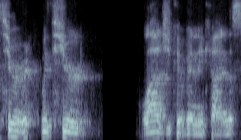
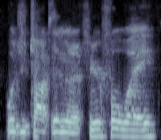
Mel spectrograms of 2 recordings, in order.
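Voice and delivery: ordinary talk, nothing marked

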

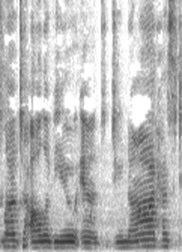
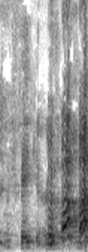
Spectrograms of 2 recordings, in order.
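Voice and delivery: laughing; 11 semitones higher, 15 dB louder than usual. Real, not acted. Laughing at own joke.

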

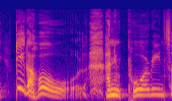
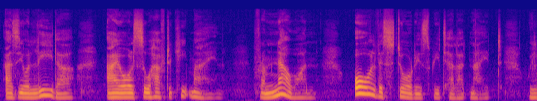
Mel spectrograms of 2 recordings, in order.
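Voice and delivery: solemn Tiger; 7 semitones lower, 5 dB quieter than usual. Acted. Tiger the leader granting Anansi his reward, grave and low. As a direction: pronounce it like a king, sinking to a hush.

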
